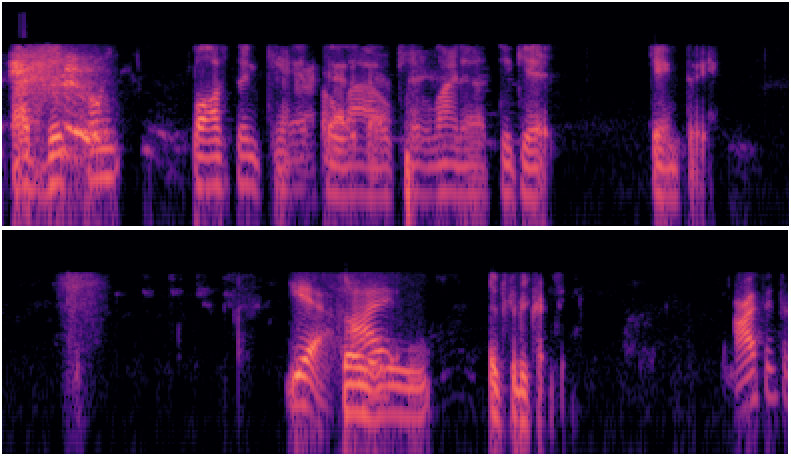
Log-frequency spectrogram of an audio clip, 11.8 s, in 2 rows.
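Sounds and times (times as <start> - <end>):
sneeze: 0.0 - 0.8
speech: 0.2 - 4.2, 4.8 - 5.4, 8.0 - 10.2, 11.4 - 11.7.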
